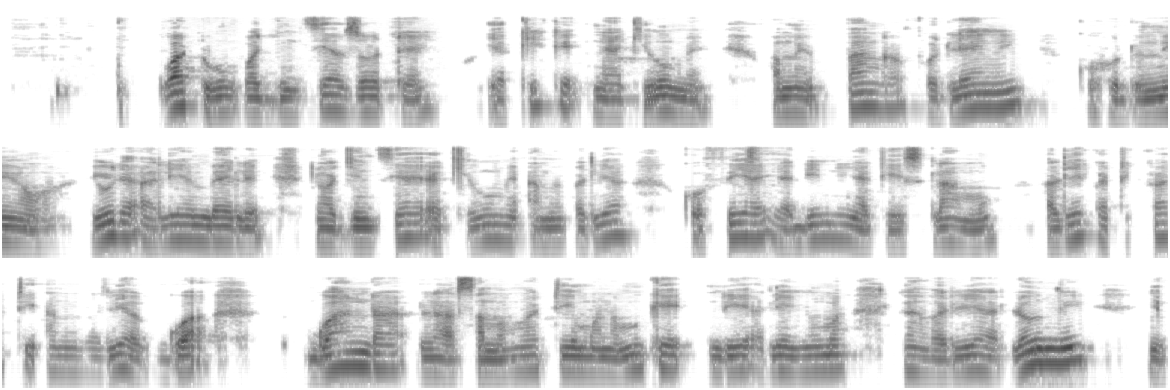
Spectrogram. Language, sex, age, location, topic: Swahili, male, 18-24, Kisumu, government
